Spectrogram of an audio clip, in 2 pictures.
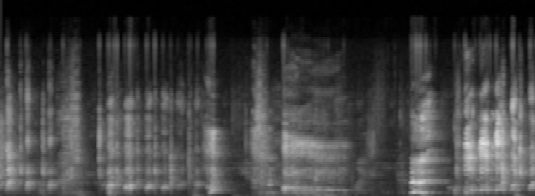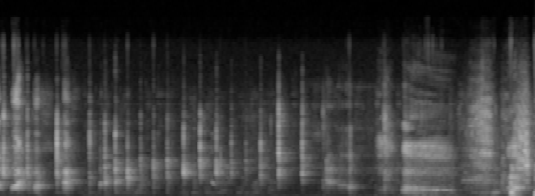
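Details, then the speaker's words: Mother with hiccups while her child laughs at her: sharp, sudden gasping catches repeating between bursts of laughter; hiccups. "Eric's loving mommy with the hiccups."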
